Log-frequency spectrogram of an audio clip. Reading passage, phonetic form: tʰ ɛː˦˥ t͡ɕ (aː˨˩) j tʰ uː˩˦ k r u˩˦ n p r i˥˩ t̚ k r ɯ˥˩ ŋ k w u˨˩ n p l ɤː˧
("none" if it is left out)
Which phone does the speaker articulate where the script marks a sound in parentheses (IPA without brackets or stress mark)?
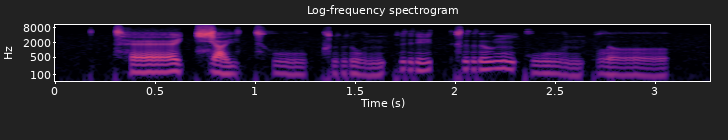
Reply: a˨˩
